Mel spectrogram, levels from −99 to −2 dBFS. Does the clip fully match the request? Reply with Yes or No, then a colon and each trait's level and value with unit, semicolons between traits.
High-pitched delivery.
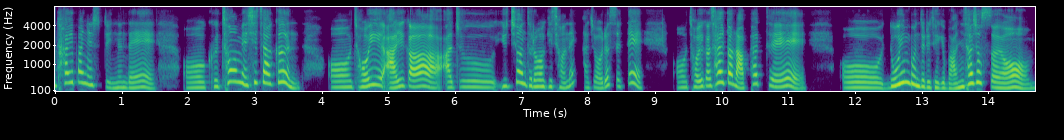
Yes: high, 210 Hz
